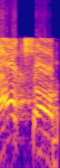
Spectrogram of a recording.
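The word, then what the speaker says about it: Achsah: They're trying to say Hacksaw, but they can't get Hacksaw out, but they get Aksah. And that's the name, that's how it's pronounced, the name of Caleb's daughter.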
